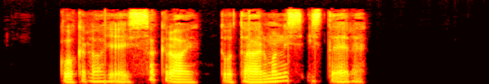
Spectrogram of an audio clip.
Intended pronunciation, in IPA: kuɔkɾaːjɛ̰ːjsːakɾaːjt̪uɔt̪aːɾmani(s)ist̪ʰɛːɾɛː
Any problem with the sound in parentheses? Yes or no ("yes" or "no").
no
